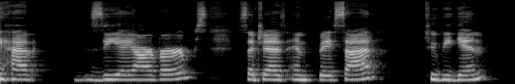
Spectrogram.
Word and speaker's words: empezar: I'm not saying empezar, it's empezar. It's not cruzar, it's cruzar, almorzar, organizar. It actually sounds a lot more like an S in English than a Z.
